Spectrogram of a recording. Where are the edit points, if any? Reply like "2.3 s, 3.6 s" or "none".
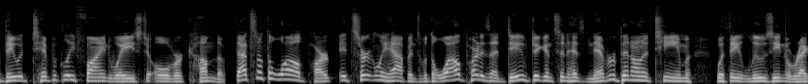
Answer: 2.2 s

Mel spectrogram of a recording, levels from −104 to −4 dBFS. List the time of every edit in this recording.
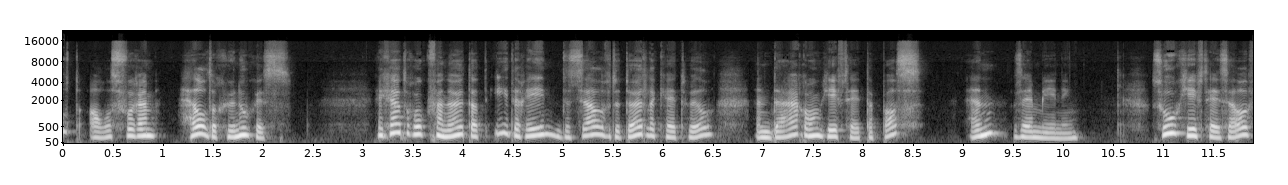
9.4 s

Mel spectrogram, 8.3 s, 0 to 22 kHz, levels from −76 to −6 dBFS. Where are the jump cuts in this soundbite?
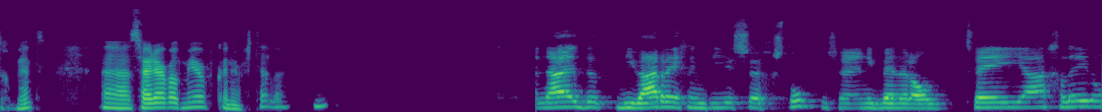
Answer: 4.0 s, 5.3 s, 7.1 s

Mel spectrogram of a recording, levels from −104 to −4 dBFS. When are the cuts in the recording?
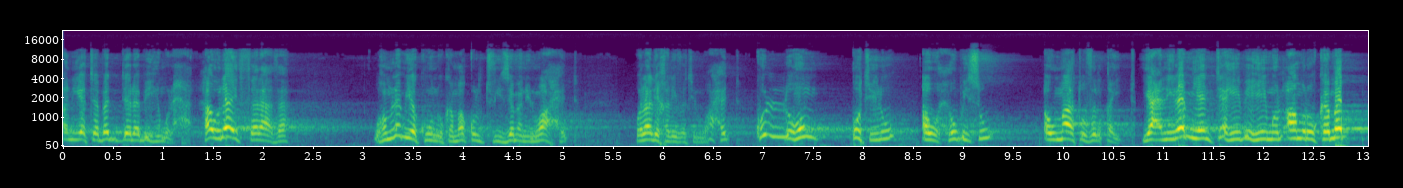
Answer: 8.5 s, 10.7 s

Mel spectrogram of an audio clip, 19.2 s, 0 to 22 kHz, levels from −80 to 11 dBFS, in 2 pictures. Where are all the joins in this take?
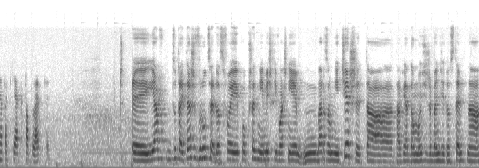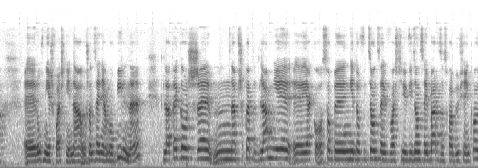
none

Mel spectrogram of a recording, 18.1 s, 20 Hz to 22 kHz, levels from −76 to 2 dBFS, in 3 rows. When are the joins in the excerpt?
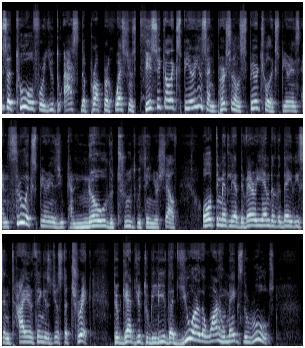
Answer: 2.7 s

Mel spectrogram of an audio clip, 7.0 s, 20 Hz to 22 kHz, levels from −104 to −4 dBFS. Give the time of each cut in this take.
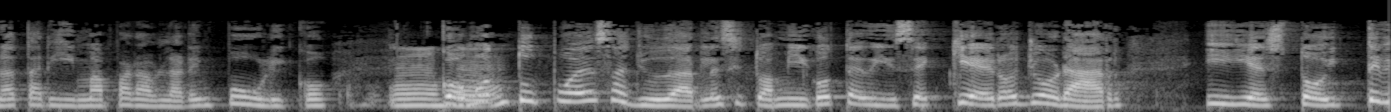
1.9 s

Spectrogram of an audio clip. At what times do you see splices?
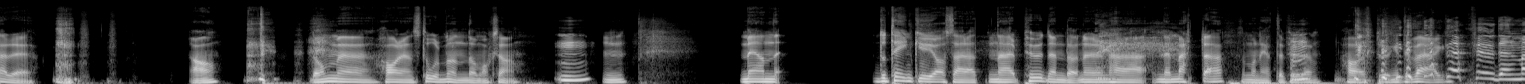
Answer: none

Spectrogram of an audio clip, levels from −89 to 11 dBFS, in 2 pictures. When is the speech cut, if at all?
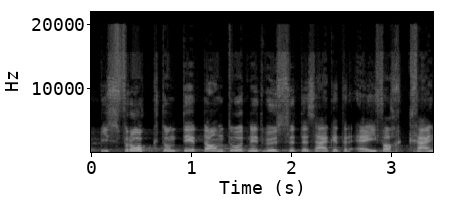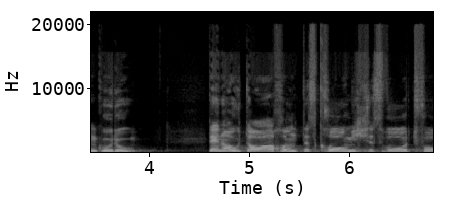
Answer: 4.5 s

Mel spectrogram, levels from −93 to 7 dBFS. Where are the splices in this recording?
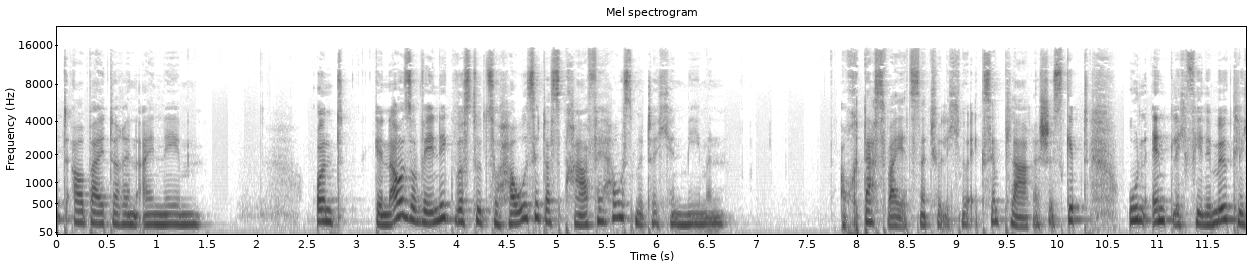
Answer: none

